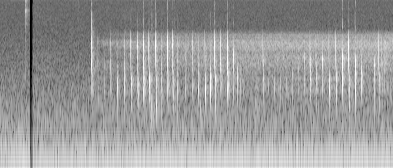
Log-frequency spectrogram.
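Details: Soprano pipistrelle (Pipistrellus pygmaeus) echolocation heard through a bat detector: dry, snappy clicks, roughly four per second and slightly uneven, used to sense the distance and size of prey.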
